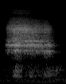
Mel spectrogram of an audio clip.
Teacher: So option number one, you can choose either a voiced zh, where vibration travels over the blade of the tongue, or an unvoiced sh consonant sound, where air travels over the blade of the tongue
